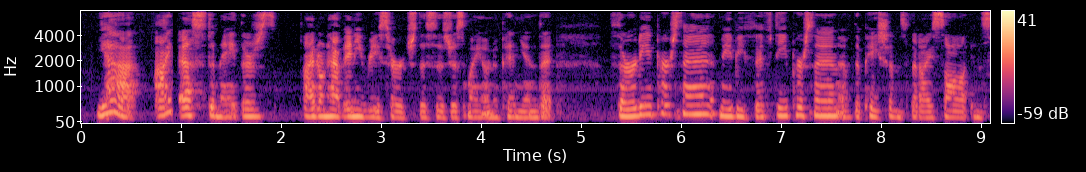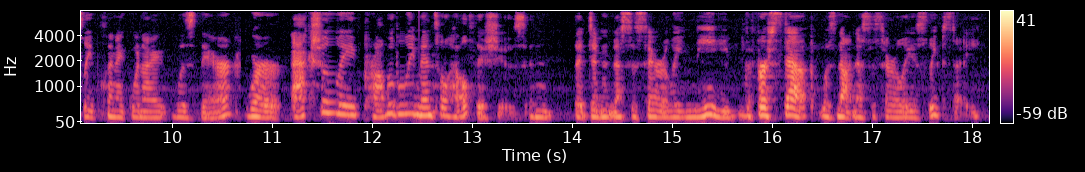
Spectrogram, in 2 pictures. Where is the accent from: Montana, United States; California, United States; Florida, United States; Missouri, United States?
Missouri, United States; Kansas City; also born or lived in New York City; I was born and raised in Kansas City, Missouri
